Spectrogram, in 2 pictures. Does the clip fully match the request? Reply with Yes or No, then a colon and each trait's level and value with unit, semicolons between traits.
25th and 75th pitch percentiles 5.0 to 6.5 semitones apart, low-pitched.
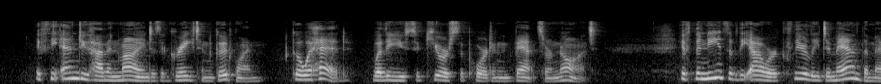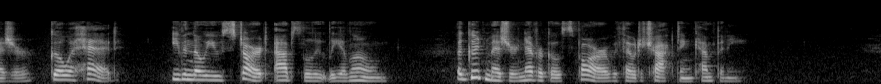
No: wide, 5.4 semitones; medium, 185 Hz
